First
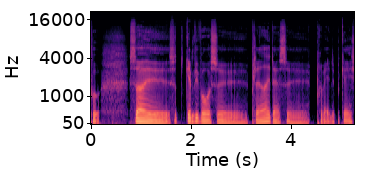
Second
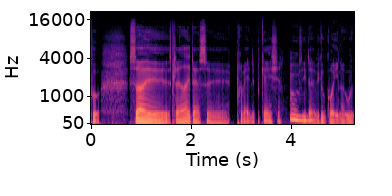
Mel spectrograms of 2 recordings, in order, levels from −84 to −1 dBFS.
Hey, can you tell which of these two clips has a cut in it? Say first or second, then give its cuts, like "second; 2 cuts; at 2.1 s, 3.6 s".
second; 1 cut; at 1.6 s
